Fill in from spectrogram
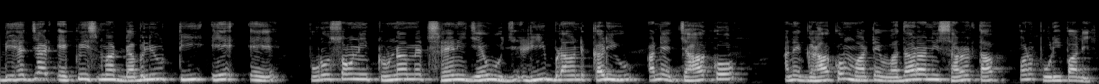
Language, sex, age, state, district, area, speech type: Gujarati, male, 18-30, Gujarat, Kutch, rural, read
